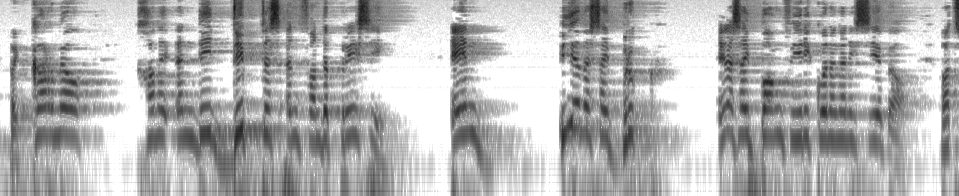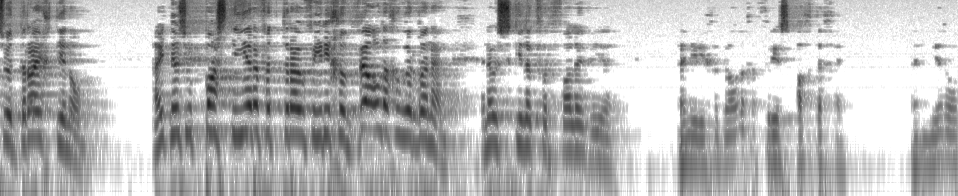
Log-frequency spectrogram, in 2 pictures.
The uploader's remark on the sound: Preek opname tydens erediens in Loughton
